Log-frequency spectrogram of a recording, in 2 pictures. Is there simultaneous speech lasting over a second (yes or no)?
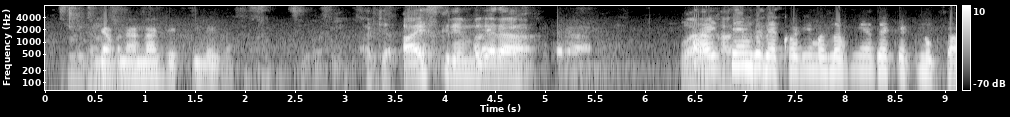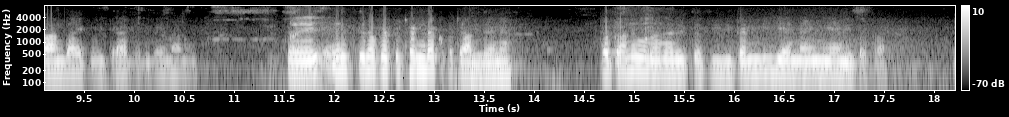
no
